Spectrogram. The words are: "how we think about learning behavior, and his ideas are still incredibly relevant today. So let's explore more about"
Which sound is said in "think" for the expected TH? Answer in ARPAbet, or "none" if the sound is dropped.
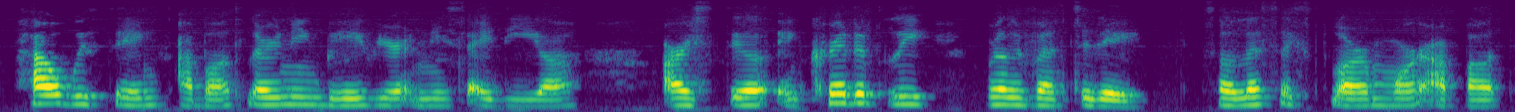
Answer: TH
